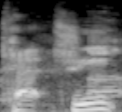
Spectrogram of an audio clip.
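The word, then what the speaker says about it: Cait: serious World very serious it's pronounced cat okay I mean I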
